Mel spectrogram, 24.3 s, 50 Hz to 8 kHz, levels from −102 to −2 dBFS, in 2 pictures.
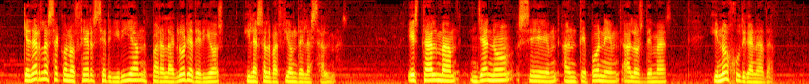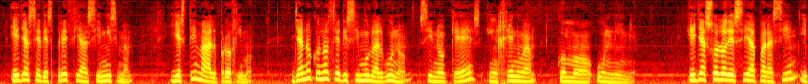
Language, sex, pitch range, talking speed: Spanish, male, 150-195 Hz, 140 wpm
